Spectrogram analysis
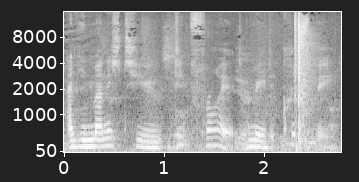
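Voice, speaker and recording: A woman's voice: on the low side, expressive, normal speed, crowd noise, rough recording. A woman in her fifties, a food columnist chatting casually and opinionatedly. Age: 50s. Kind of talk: casual chat.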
